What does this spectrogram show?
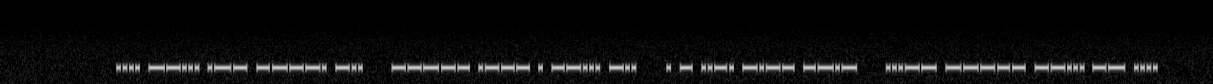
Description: Morse code, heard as a keyed tone, hand-sent with a bug key, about 38 wpm, 780 Hz. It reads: H7W9D 0JE7D ETFYQ 307MH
